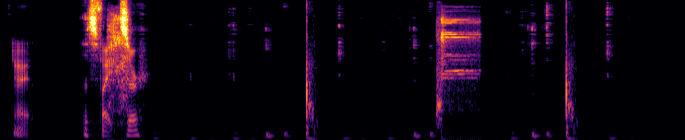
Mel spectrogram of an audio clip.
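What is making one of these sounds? Swords clash in short metallic clinks.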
